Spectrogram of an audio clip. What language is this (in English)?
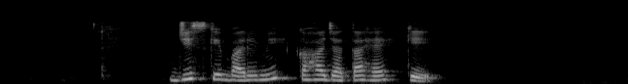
Urdu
